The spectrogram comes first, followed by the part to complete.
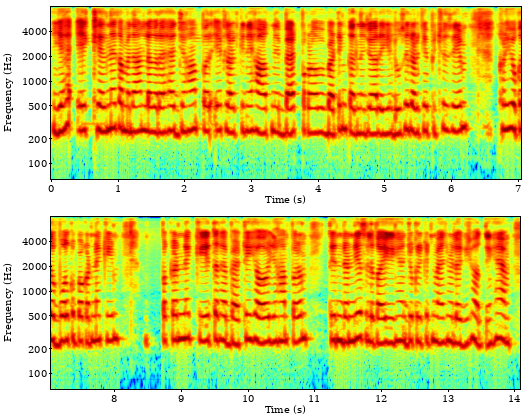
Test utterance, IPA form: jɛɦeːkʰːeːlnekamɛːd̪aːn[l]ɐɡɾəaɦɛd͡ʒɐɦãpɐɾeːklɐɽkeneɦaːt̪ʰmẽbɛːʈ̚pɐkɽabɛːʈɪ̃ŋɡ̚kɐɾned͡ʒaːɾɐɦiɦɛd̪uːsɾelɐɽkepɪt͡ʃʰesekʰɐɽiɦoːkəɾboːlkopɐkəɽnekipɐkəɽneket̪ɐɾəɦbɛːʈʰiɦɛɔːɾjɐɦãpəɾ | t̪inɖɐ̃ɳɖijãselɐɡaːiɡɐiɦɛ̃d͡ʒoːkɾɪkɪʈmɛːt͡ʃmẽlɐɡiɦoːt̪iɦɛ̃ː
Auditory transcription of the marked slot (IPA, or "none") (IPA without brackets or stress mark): l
